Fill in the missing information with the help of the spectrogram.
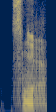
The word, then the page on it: sneer: British English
